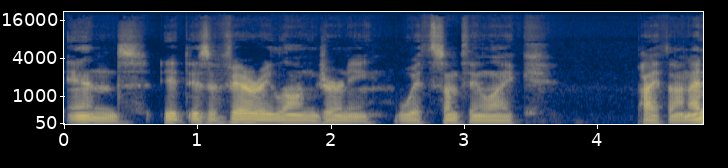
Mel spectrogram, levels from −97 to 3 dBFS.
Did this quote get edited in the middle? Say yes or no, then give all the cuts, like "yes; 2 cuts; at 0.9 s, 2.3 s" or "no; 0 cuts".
no; 0 cuts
